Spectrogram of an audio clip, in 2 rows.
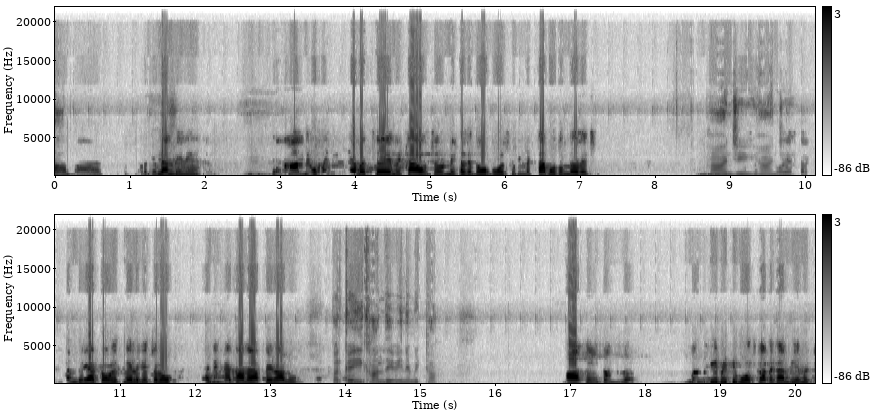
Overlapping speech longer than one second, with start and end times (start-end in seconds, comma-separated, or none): none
